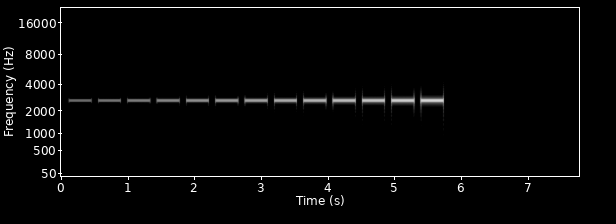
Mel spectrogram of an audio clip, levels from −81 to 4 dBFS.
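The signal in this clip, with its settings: level ladder 2650 Hz -43.5 dBFS, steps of 3 dB, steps 13, 0.34 s 0.10 s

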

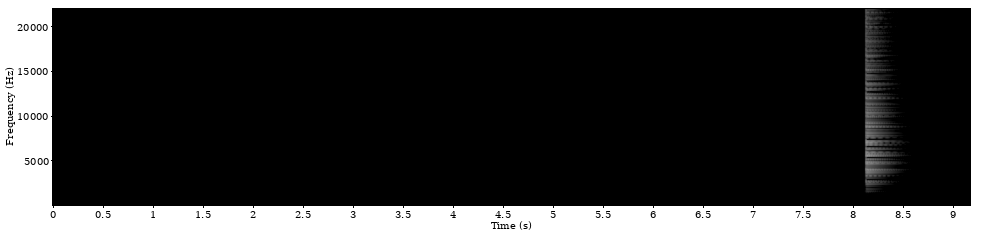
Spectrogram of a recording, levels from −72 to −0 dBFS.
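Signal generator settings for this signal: open hi-hat length 0.63 s, high-pass 4400 Hz, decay 0.65 s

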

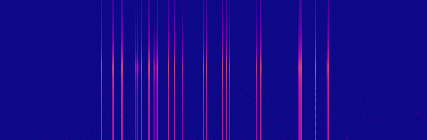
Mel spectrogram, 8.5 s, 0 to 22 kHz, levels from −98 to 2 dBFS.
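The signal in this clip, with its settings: random clicks 7.2/s -20.5 dBFS 4.57 s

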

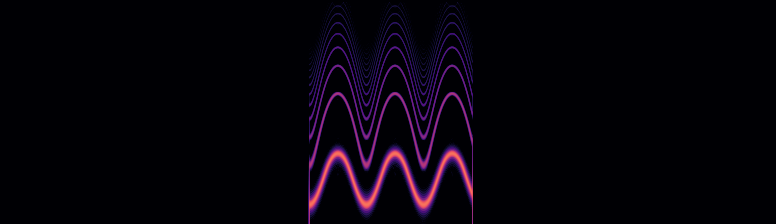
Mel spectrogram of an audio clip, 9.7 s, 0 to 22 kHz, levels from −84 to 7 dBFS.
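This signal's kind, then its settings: siren wail 353–1310 Hz 1.4/s triangle -17.5 dBFS 2.04 s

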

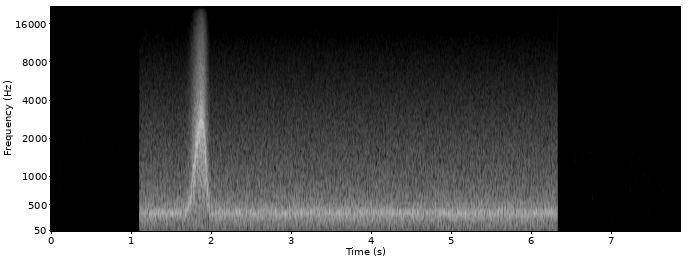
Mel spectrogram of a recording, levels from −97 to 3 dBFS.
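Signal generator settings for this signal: whoosh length 5.22 s, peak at 0.78, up 0.22 s, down 0.12 s, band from 350 Hz, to 2700 Hz, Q 5.6, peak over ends 18.5 dB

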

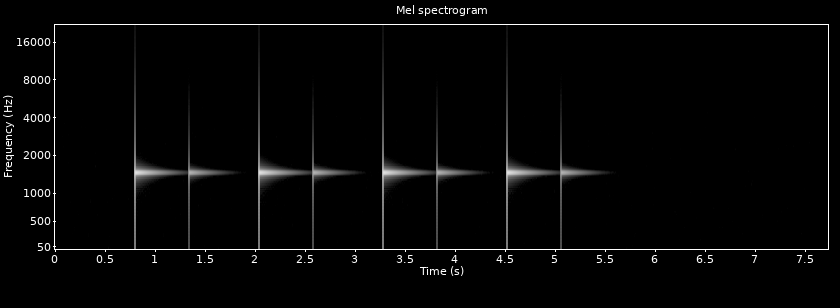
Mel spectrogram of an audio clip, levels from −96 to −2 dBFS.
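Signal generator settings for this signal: sonar ping 1460 Hz, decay 0.49 s, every 1.24 s, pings 4, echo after 0.54 s, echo -17 dB -11 dBFS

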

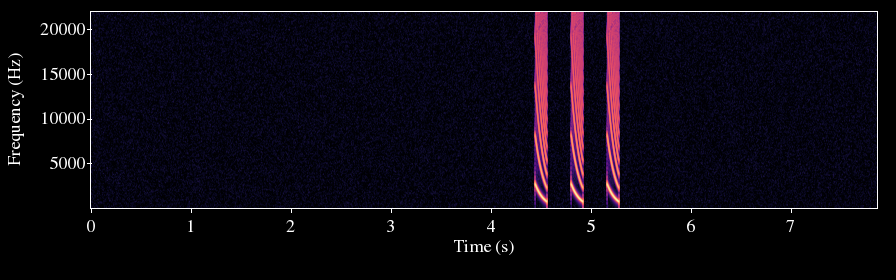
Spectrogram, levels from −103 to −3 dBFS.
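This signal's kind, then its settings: burst of laser zaps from 2800 Hz, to 750 Hz, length 0.12 s square, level -8.5 dB, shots 3, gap 0.24 s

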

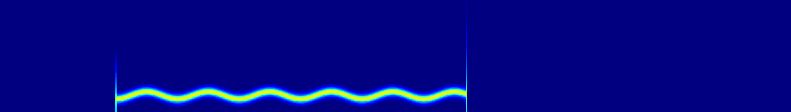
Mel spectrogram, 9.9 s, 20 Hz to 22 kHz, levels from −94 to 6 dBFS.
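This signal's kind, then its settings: siren wail 495–753 Hz 1.3/s sine -29 dBFS 4.38 s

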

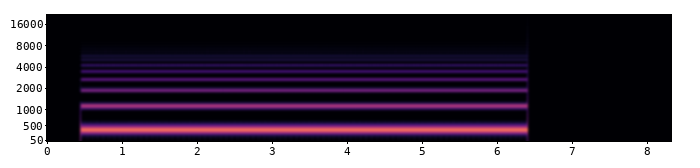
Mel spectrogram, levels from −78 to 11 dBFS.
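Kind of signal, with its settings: tone triangle 382 Hz -13.5 dBFS 5.96 s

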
